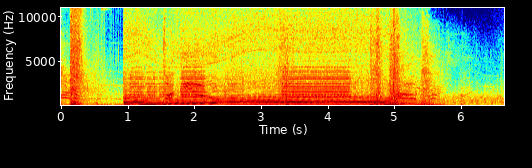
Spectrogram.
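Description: A motorbike engine revs.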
